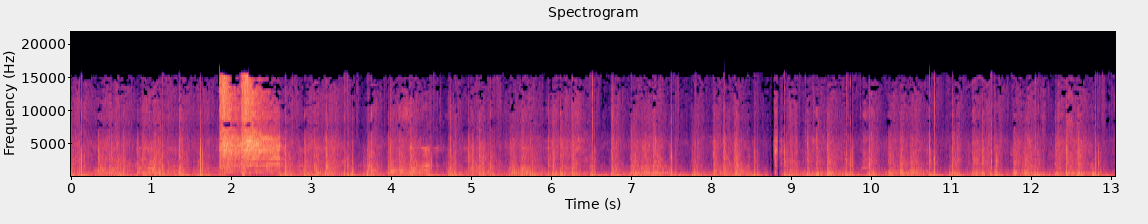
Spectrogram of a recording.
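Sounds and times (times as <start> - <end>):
bass drums pounding march beat: 0.0 - 13.0
rapid snare drum strokes: 0.0 - 13.0
cymbal crash: 1.8 - 2.8.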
